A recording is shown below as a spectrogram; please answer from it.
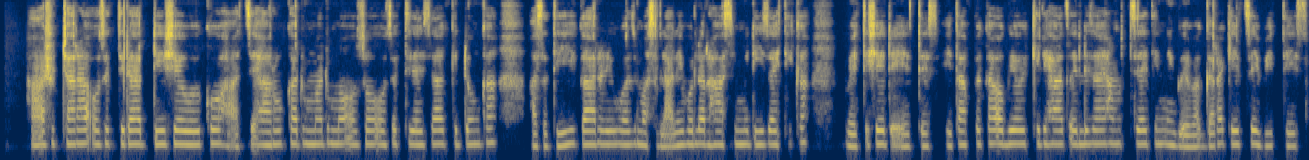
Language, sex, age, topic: Gamo, female, 18-24, government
